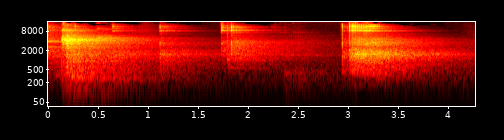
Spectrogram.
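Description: Table tennis ball and bat knocks in a reverberant hall: four sharp clacks, each ringing on in an echoing tail, the loudest at the start and about three seconds in.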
